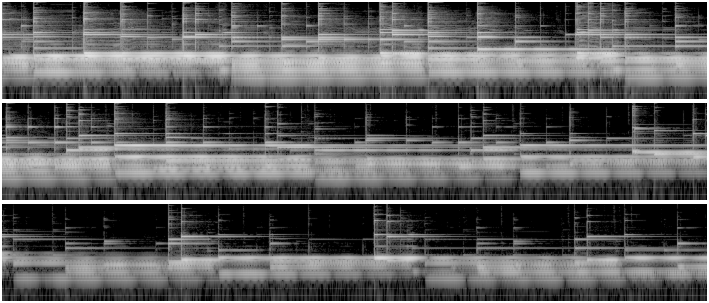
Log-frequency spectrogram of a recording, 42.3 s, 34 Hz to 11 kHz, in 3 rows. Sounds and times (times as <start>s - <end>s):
Glockenspiel: 0.0s - 42.3s
Marimba, xylophone: 0.0s - 42.3s.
